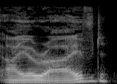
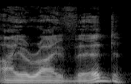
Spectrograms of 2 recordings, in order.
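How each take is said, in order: First: The -ed ending adds no extra syllable. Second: The -ed ending is said as an extra syllable. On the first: The speaker calls it right. "qui est I arrived" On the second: The speaker calls it wrong. "pas I arrived"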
